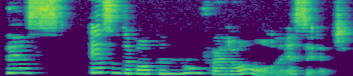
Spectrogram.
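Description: A woman's voice: extremely high pitch, slow pace, mellow, pitched above the performer's own voice. A woman voicing a fussy, fond male angel in an audio story, with prim, formal, old-fashioned phrasing. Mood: gentle, concerned. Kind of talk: fan fiction audio reading, acted dialogue.

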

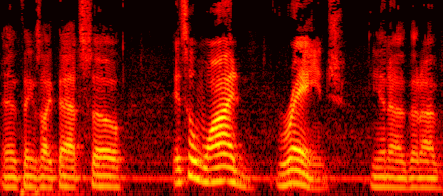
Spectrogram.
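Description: A man's voice: mid-range voice, expressive, slow, fairly bright tone, a little hiss or hum. A man talking casually as a drummer guest, rambling through his background and humming drum patterns aloud. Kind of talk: casual chat.

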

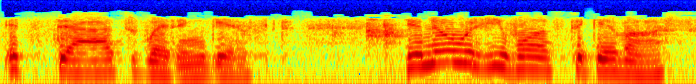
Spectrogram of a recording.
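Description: A doting, lively rich wife. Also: female voice, lowish voice, moderate pace. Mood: sweetly firm. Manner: coaxing, gently patronizing. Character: doting, prim, controlling rich young wife. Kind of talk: 1970s radio drama acting. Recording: tinny old radio recording, faint hiss.

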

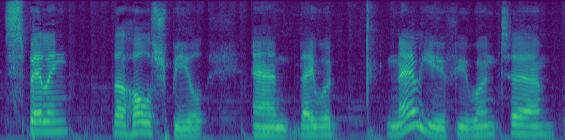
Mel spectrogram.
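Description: Articulate man with bright, polished diction. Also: medium pitch, expressive, takes it slowly, soft background music. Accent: British-trained South African. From South Africa. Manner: formal, careful diction, long winding sentences. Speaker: podcast host. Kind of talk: casual podcast chat.

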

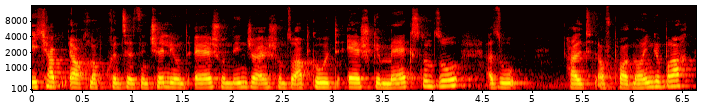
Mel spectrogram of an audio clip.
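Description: Eine erkältete Frau, die als Host eines Gaming-Podcasts locker und aufgeregt über ihr Spiel erzählt, mit vielen Füllwörtern. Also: female voice, mid-range voice. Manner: excited, rambling, many fillers. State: has a cold. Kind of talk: casual gaming vlog chat.

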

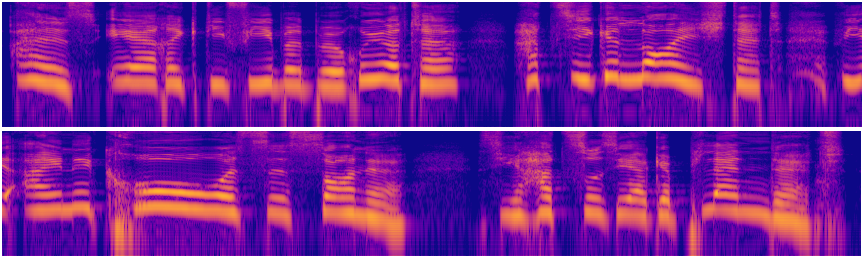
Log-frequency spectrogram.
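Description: A man voicing a tiny, timid, excitable young plush animal in a children's bedtime story. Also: very high voice, slow, hardly any pauses, no echo, studio quality, pitched above the performer's own voice. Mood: excited.

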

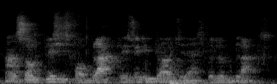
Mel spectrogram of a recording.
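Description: Nigerian male, animated slangy storyteller, distant echoey mic, guitar music underneath. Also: sits low, brisk. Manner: animated, slangy, repeats himself for emphasis. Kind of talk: casual banter and storytelling in Pidgin-mixed English.

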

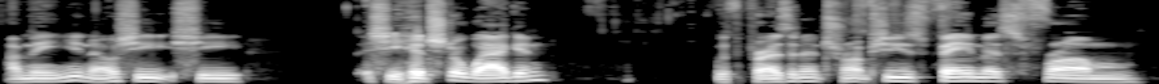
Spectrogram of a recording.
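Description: A man's voice: on the low side, fairly even intonation, measured pace, a little mellow, no room sound, clean studio sound. A young man hosting a casual solo podcast, talking bluntly and with a lot of swearing. He stutters at times and keeps ending his points with "right?". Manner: often ends points with "right?". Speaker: podcast host.

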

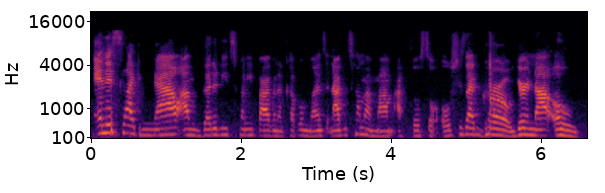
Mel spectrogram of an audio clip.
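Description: A woman's voice: fairly low pitch, brisk, bright, forceful tone, a little hiss or hum. A woman in her twenties, from Pennsylvania, chatting on a podcast as co-host in a bubbly, talkative way. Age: 20s. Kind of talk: casual podcast chat.

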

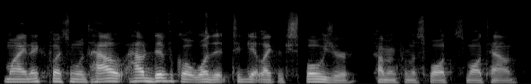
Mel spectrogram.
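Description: A man hosting a basketball podcast, asking questions in an easygoing, halting way with frequent fillers. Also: medium pitch, fairly even intonation, a little mellow, no room sound, studio quality. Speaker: podcast host. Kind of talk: casual interview chat.

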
